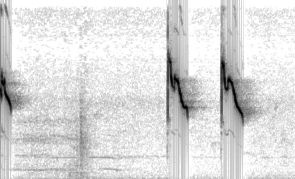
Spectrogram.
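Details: Buxton's white-eye in the morning, in a recording meant as a lure for singing, mixed with Crested Jay sounds: three isolated high, thin notes sliding downward, with a quiet stretch of faint noise between them.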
